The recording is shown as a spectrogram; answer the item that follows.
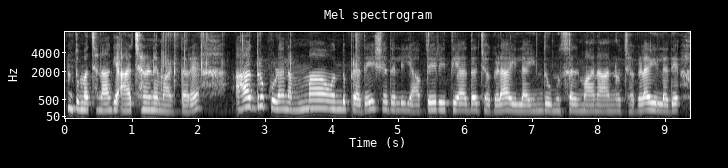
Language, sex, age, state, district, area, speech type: Kannada, female, 18-30, Karnataka, Davanagere, rural, spontaneous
